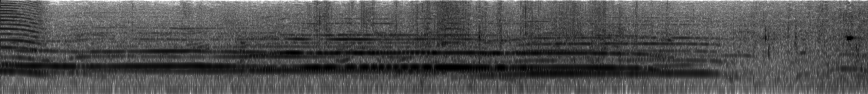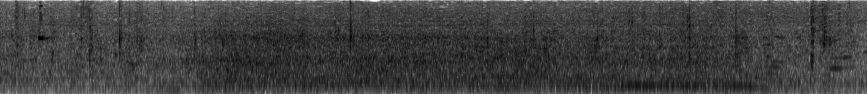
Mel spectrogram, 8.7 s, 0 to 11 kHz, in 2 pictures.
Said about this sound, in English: The three cast members and two on the camera crew pulled up to the dock on four Sea-Doo jet skis after 1,400 miles in 5 days from Seattle to Petersburg.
